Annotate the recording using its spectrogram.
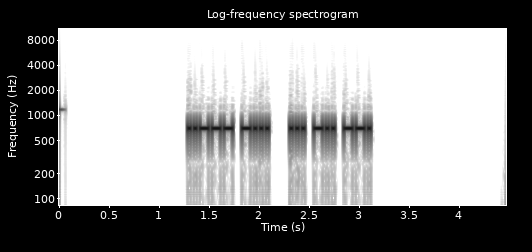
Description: Morse code, heard as a keyed tone, about 40 wpm, 700 Hz. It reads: 2B SDG
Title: Field Day Exchanges Encore - 40wpm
